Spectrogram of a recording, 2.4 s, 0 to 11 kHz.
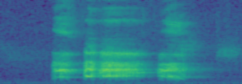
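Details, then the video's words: Red junglefowl crowing on 23 January 2022 during wild junglefowl decoying: one loud, harsh crow of about one and a half seconds in three linked bursts, rising then falling, with a short tail note, over quiet background. "ต่อไก่ป่า Dib qaib qus tuaj zoo heev"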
